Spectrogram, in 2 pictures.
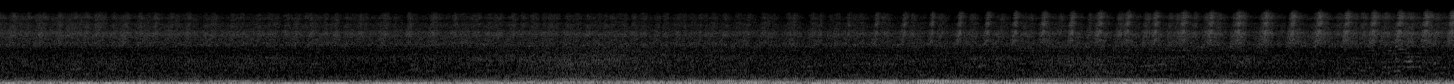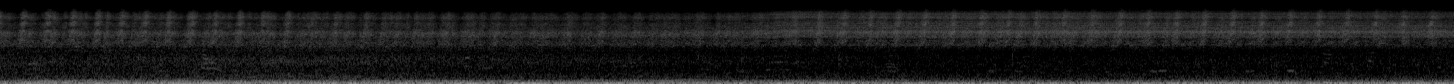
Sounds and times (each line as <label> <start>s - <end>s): Cicadas 0.0s - 29.0s
Trains traveling through 4.6s - 29.0s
